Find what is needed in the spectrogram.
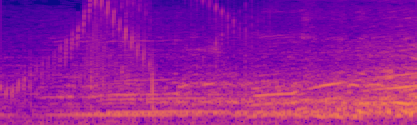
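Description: Live concert sound with the music low, crossed by a few high sweeping tones that rise and fall quickly, and crowd noise building toward the end.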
